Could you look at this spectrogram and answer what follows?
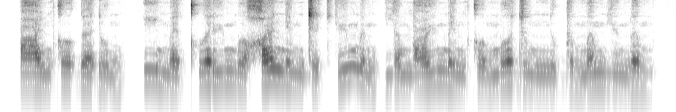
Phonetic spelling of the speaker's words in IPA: ʕemkoɠəɗum | imɛ kʷʰə ɾym ɾuχœnem døt͡sʼymɾøm | jəmʕymɾem komodum nubəməmjym ɾəm

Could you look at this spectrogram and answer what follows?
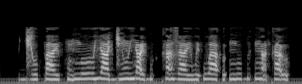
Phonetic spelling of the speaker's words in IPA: d͡ʑo˨pa˨ɪ̯ pũ˦˨ŋo˦ʊ̯ jä˨d͡ʑũ˦ ja̰˦˨ɪ̯bʊ˦ʔkã˦˨za˨ɪ̯ wɪ˦ʔwä˨ʔʊ˦ʔ ŋu˦bɪ˦ʔ ŋã˦˨ka̰˦˨ʊ̯

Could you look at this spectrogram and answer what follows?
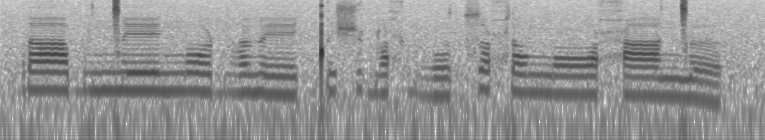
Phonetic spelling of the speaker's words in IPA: ɾaːbəŋ͡ǀeː ŋɔ ɖʱaɳeː ɡ͡ǃɪʃəɖɔħɖʱo t͡soħɾɔŋɔː ħaːŋ͡ǀə

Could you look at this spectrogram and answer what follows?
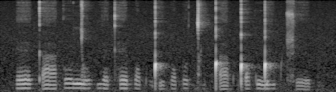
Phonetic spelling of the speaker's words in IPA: ɛ kʼakoŋ͡ǀop jɛkʰɛp ɔpǃʼɯpɔpɤ ɡ͡ǀiǃʼapǃʼɔp ŋ͡ǃip ʈ͡ʂʰep

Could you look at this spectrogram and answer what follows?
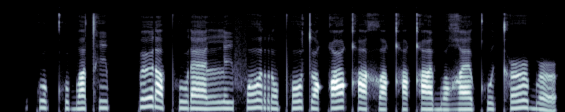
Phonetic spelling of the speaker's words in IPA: kʷɤkʷʰɐbɐtʰi pːøɾɐ pʰuɾɛlːi fɤ ropʰotu qøqʰɐ xɤqʰɛqʰɛbo ʁɛkʷʰi kʰə˞ bə˞

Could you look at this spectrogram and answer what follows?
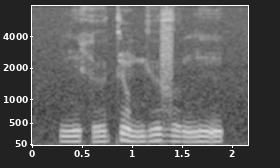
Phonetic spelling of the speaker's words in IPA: ŋĩhøkʲɔ̃ mʲøvɵ ŋĩ

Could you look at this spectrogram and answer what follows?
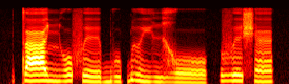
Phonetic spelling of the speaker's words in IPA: taː˧ɲo˨˦feː˨ bu˨ɓɨ˦˨ ji˨ɣoː˨ | ve˦ʃɛ̃˧

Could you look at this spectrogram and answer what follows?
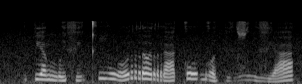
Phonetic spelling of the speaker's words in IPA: pʲa˦ŋʷi˩˧ fʲɯ˩˧kʰi˦wo˩˥ rʌ˦ ra˩˧ko˦ɡʷʌ˧˩˧ pʲṳ˩˧zṳ˦˨vʲa˩˥

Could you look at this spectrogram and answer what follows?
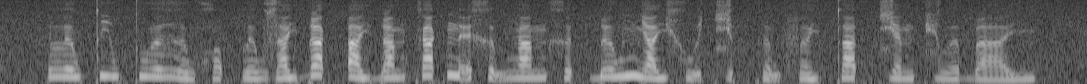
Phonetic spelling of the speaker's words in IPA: lə˨˦w t̪i˧wt̪u˧ə̯ ɣə˧˩wxɔ˨˩p̚ lə˨˩wza˨˦j ɗa˦˥k̚ʔa˨˩jɗa˧m ka˦˥k̚nɛ̰˧˥xə̰˧˨w ŋa˨˦mxə˨˩t̚ ɗə˨˦w ɲa˧jxṵ˧˨ə̯ t͡ɕə˨˩t̚kə̰˧˨wfə˨˩j t̪a˦˥t̚t͡ɕɛ˧mt͡ɕu˨˦ə̯ ɓa˨˦j

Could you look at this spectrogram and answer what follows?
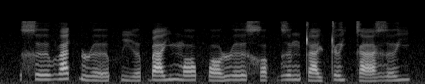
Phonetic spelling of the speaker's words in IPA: xəː˧va˦˥t̚ ɹəː˨˩˨fi˨˩˨ə̯ɓa˧˥j mɔ˧ fɔ˨˩ɹəː˧ xɔ˨˩k̚ɣə˧ŋ ʈa˨˩jʈə˧jkaː˨˩˨ ɣə˧˥j

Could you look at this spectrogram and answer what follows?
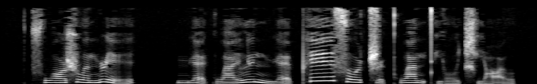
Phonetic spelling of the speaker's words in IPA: t͡sʰwɔ˧˥ʂwə˧˥nɻḛ˨˩˦ɪ̯ | mɥɛ̰˨˩kwa˧˥ɪ̯ly˥˩nmɥɛ̰˨˩ pʰe˥ɪ̯ so˥ʊ̯ʈ͡ʂɻ̩˨˩kʰwa˥˩n t̪ʰjo˧˥ʊ̯t͡ɕʰjɑ̰˨˩˦ʊ̯

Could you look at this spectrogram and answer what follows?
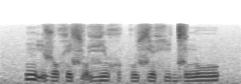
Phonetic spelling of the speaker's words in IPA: ŋḭ ʒoxeɕo̰ vʲu xʊkuɕɪ xid͡ʑɪnu

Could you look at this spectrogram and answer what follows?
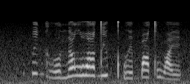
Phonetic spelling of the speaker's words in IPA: pi˦ɡʱo˨nɯ˦l ðˤɛ˦di˦kʷʼe˨ ɓo˦tˤve˨

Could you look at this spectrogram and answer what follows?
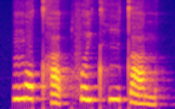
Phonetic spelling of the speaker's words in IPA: ŋɔ˧t̪ʰa˨˩t̚fə˧j t̪ʰi˧t̪a˨˩n

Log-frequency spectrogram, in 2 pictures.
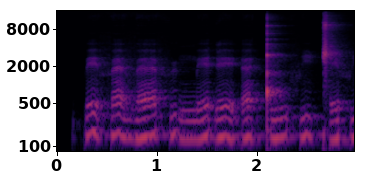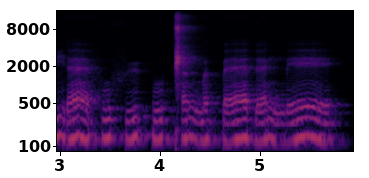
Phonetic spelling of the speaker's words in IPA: pe˩˧˩fɛ˩˧˩ vɛː˩˧fʉ˩˧˩ ŋ͡me˩˧ɗe˩˧˩ʔɛ˩˧˩ ǃu˩˧ŋfi˩˧˩ ǁe˩˧ fi˩˧˩ɾɛː˩˧˩fu˩˧ fʉː˩˧k͡pu˩˧ǁə˩˧ŋ͡mə˩˧ k͡pɛː˩˧ɗɛ˩˧ ŋ͡meː˩˧˩

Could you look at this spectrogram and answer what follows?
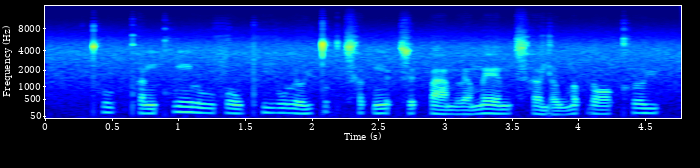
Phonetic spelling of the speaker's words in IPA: t̪ʰuː˧k̚pʰɐ˨˧ŋkʷʰɪ˥ŋ luː˧fo˧w pʰiː˧wlɵ˨˥ɥt̪ʊ˥k̚ t͡sʰɐ˧k̚ŋɵ˧t̚sɵ˨˥t̚ paː˨mlɐ˨˥m ɛː˨mt͡sʰɐ˨˩j ɐ˨˩wmɐ˥p̚lɔː˨˧ kʰɵ˥ɥ

